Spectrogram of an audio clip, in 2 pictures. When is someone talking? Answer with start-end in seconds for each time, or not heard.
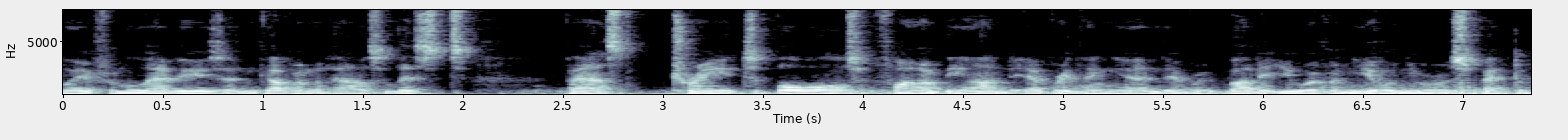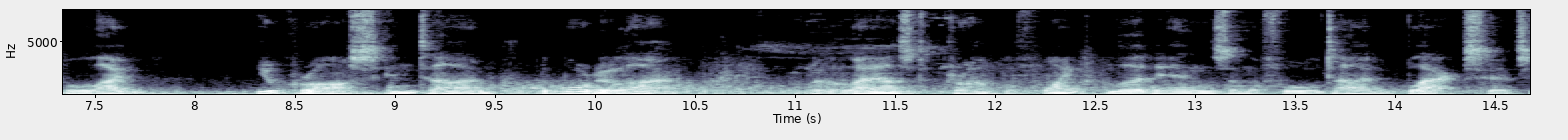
0.0-7.7, 8.3-14.6.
